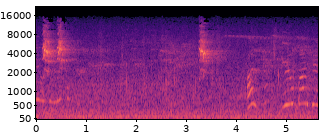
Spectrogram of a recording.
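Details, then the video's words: Green parakeets; one outcast bird trying to communicate with a flock. Harsh, high, grating squawks come in short bursts near the start and again after three seconds, followed by thinner chirps from other birds over a steady low hum. "PERICOS VERDES un desterrado intentando comunicarse con una pardada"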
